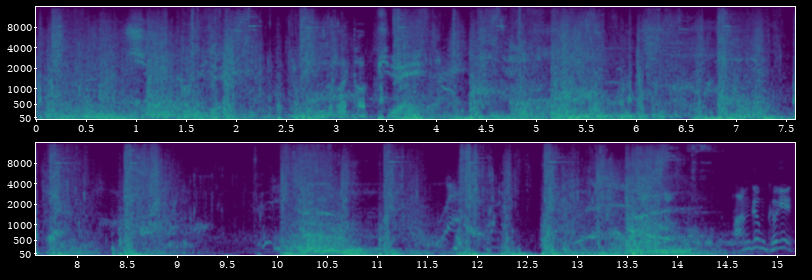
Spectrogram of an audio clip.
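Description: Weapons clash and strike in a fast, noisy fight.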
